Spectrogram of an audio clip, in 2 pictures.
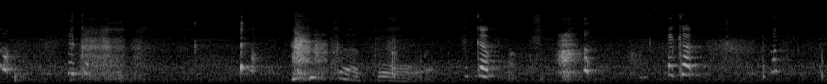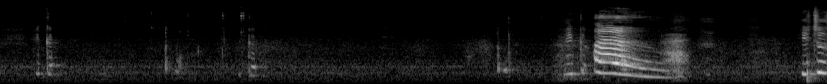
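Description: Repeated brief sharp catches of breath, each with a small voiced yelp, amid child babble and a short squeal near the end; hiccups.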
